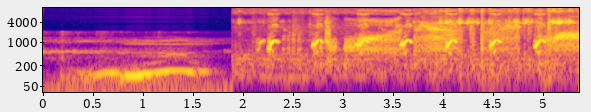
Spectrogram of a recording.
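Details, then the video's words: White-breasted waterhen call used as a lure for trapping birds near residential housing: a low rumble for two seconds, then six hooked, rising-falling notes at a steady pace over background noise. "Racik burung ruak ruak galak"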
